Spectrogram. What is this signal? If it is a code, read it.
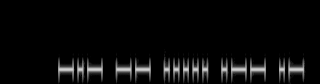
Morse code, heard as a keyed tone, about 25 wpm, 700 Hz. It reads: KM5WA
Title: USA Call Signs - 5 Characters - 4x Character Spacing - 25wpm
